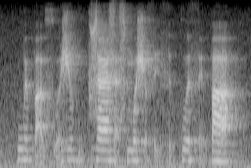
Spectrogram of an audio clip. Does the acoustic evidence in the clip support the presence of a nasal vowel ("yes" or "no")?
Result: no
